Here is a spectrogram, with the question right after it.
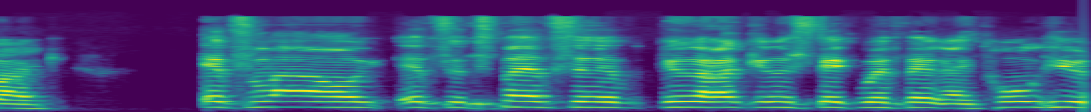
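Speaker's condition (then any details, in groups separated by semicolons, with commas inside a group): Cerebral palsy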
